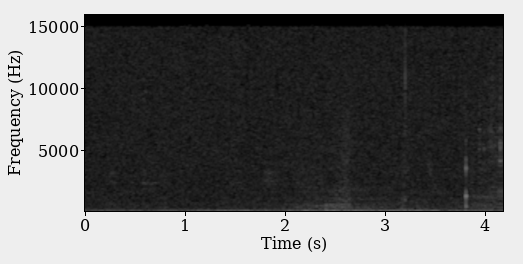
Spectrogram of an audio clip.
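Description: A trading card rustles softly as it is handled.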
